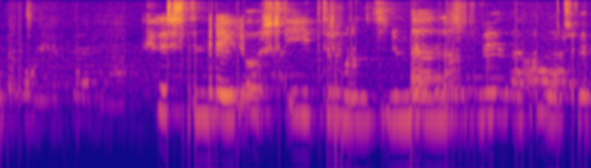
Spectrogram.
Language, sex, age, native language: Icelandic, female, 12, Icelandic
